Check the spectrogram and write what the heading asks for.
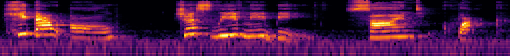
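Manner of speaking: loud, keep-away warning; grumpy duck posting a keep-out sign, loud. A narrator's reading. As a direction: bark it out like a grumpy hermit's sign. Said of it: "A nearby squall read".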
